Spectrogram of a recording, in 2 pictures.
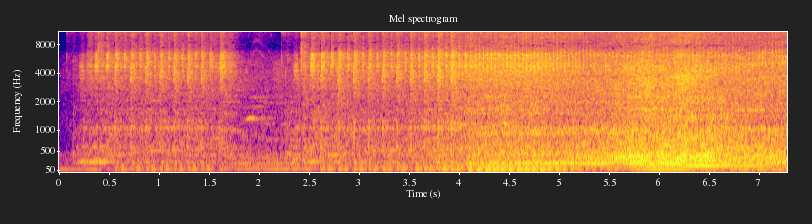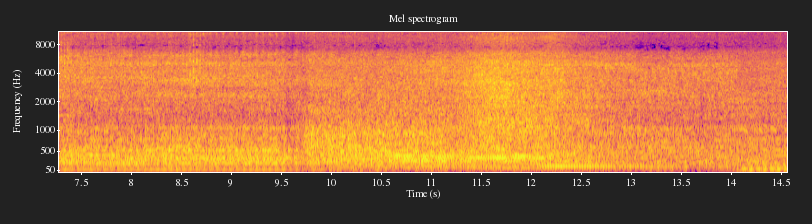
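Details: Honda Beat fuel-injected scooter started after a home service, left to idle five minutes to check the work: brief start, then an even, quick single-cylinder idle with no odd knocks. Normal idle.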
